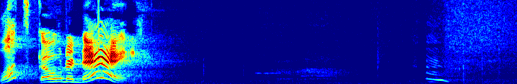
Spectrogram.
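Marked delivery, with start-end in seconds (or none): 0.0-1.0 squawking bird-like voice, very loud. Narrator reading Lovebird's line in a story, squawky Lovebird voice. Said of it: "in a squawky voice".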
